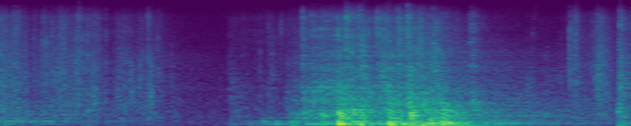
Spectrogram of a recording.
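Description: The bell-tower entrance door with its grille being worked open: a rapid rattling clatter lasting about a second and a half, starting just under two seconds in after a brief gap.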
